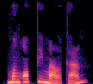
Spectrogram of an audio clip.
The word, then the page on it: mengoptimalkan: Indonesian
